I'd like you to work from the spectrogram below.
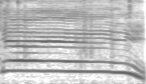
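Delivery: play-acted, very high, gleeful, drawn-out cheer. Retelling own chatty mood during streams: imitating own happy on-stream self. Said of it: "I get real chatty and, and happy".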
